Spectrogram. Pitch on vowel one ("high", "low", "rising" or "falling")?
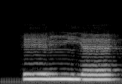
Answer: high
